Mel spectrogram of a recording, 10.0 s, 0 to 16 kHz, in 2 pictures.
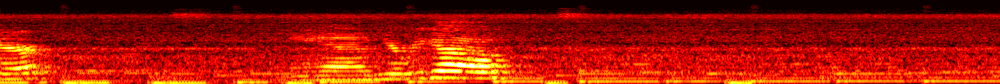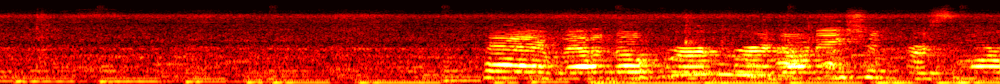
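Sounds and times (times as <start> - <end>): steady hiss: 0.1 - 10.0.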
